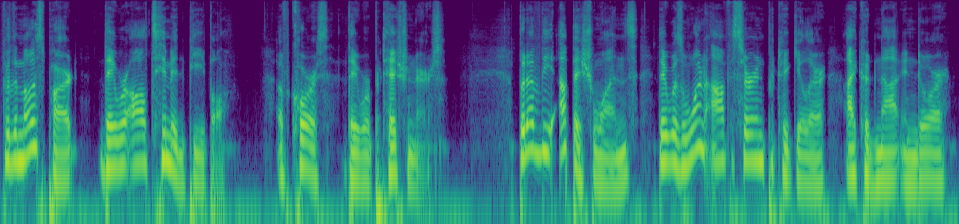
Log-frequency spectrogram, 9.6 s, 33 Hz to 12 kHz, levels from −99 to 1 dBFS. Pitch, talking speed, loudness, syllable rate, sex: 135 Hz, 175 wpm, -21 LUFS, 6.3 syllables/s, male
